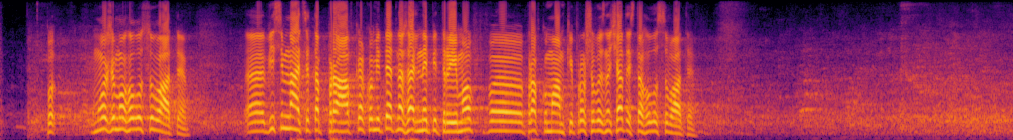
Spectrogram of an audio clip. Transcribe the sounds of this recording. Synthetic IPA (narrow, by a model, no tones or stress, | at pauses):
pmɔʒemɔɦɔlˠɔsʊʋɑt̪ɪ | ʋʲisʲimnɑt͡sʲːɐt̪ɐpɾɑwkɐkɔmʲit̪ɛt̪nɐʒɑlʲnɛpʲid̪̚t̪ːɾɪmɐw | pɾɑwkʊmɑmkɪpɾɔʃɔʋɪznɐt͡ʃɑt̪ɪsʲt̪ɐɦɔlˠɔsʊʋɑt̪ɪ̰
